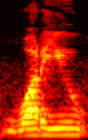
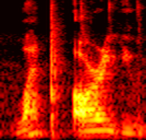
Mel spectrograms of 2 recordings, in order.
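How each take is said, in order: First: The t is a soft flap, like 'water'. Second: Each word is pronounced separately and crisply. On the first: "water 사운드로 굴려가지고" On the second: "이렇게 또박또박하게 얘기를 하는 사람이 많이 없다"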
